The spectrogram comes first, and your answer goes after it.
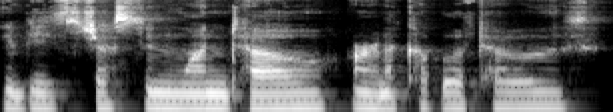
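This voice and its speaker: Meditation guide: mid-pitched, very flat delivery, gentle and soothing, unhurried with roomy gaps between phrases.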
